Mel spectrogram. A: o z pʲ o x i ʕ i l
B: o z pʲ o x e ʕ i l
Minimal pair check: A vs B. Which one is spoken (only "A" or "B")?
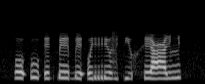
B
